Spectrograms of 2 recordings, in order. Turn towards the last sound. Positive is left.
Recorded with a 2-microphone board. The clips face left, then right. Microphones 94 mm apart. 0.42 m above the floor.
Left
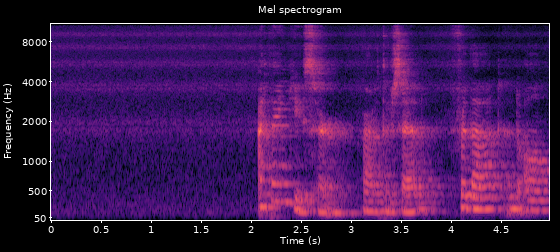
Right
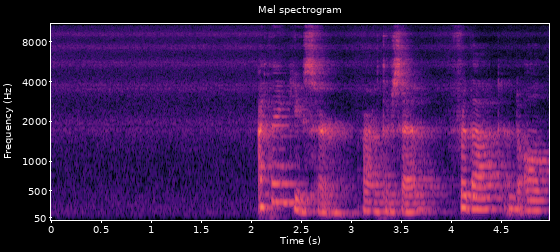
turn(degrees=-5)  # may be behind; listen again after turning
